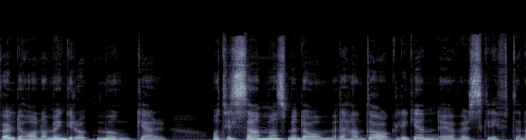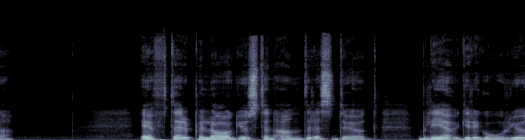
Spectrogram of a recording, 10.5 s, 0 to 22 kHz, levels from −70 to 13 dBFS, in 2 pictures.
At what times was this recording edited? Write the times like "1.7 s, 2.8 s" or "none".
3.4 s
